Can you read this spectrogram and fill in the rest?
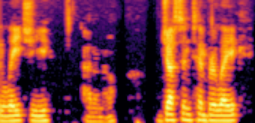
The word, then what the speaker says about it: Lachey: It's Lachey.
